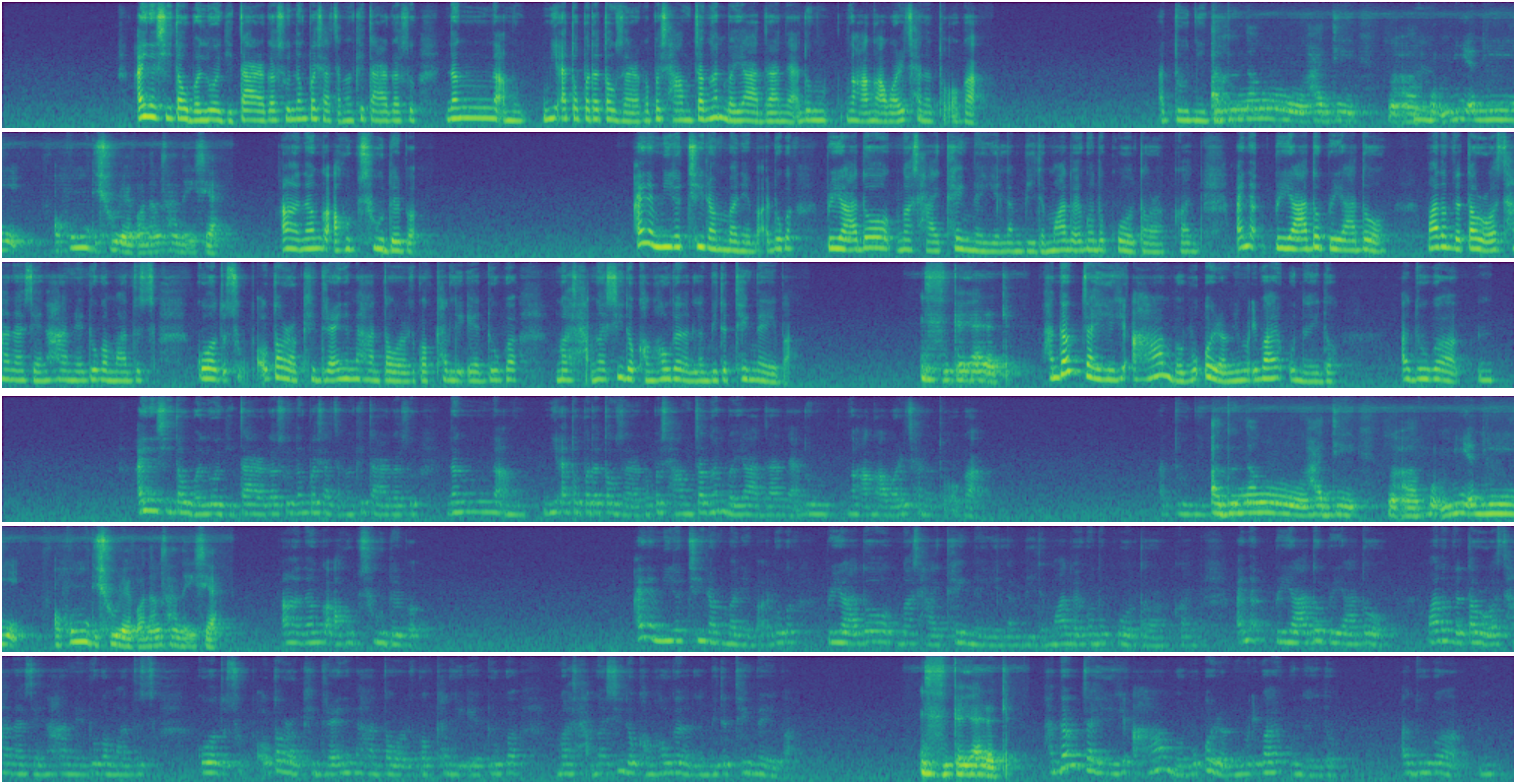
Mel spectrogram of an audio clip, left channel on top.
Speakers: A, on the left; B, on the right.
A: ꯑꯩꯅ ꯁꯤ ꯇꯧꯕ ꯂꯣꯏꯈꯤ ꯇꯥꯔꯒꯁꯨ ꯅꯪ ꯄꯩꯁꯥ ꯆꯪꯉꯛꯈꯤ ꯇꯥꯔꯒꯁꯨ ꯅꯪꯅ ꯑꯃꯨꯛ ꯃꯤ ꯑꯇꯣꯞꯄꯗ ꯇꯧꯖꯔꯒ ꯄꯩꯁꯥ ꯑꯃꯨꯛ ꯆꯪꯍꯟꯕ ꯌꯥꯗ꯭ꯔꯥꯅꯦ ꯑꯗꯨꯝ ꯉꯥꯏꯍꯥꯛ ꯉꯥꯏꯍꯥꯛ ꯋꯥꯔꯤ ꯁꯥꯟꯅꯊꯣꯛꯑꯒ ꯑꯗꯨꯅꯤꯗ
B: ꯑꯗꯨ ꯅꯪ ꯍꯥꯏꯗꯤ
A: ꯎꯝ
B: ꯃꯤ ꯑꯅꯤ ꯑꯍꯨꯝꯗꯤ ꯁꯨꯔꯦꯀꯣ ꯅꯪ ꯁꯥꯟꯅꯩꯁꯦ
A: ꯑꯥ ꯅꯪꯒ ꯑꯍꯨꯝ ꯁꯨꯗꯦꯕ ꯑꯩꯅ ꯃꯤꯗꯣ ꯊꯤꯔꯝꯕꯅꯦꯕ ꯑꯗꯨꯒ ꯄ꯭ꯔꯤꯌꯥꯗꯣ ꯉꯁꯥꯏ ꯊꯦꯡꯅꯩꯌꯦ ꯂꯝꯕꯤꯗ ꯃꯥꯗꯣ ꯑꯩꯉꯣꯟꯗ ꯀꯣꯜ ꯇꯧꯔꯛꯀꯥꯟꯗ ꯑꯩꯅ ꯄ꯭ꯔꯤꯌꯥꯗꯣ ꯄ꯭ꯔꯤꯌꯥꯗꯣ ꯃꯥꯗꯣ ꯑꯝꯇ ꯇꯧꯔꯛꯑ ꯁꯥꯟꯅꯁꯦꯅ ꯍꯥꯏꯕꯅꯦ ꯑꯗꯨꯒ ꯃꯥꯗ ꯀꯣꯜꯗꯣ ꯁꯨꯡꯇꯧ ꯇꯧꯔꯛꯈꯤꯗ꯭ꯔꯦ ꯑꯩꯅ ꯅꯍꯥꯟ ꯇꯧꯔꯁꯨ ꯀꯛꯊꯠꯂꯛꯑꯦ ꯑꯗꯨꯒ ꯉꯁꯤꯗꯣ ꯈꯪꯍꯧꯗꯅ ꯂꯝꯕꯤꯗ ꯊꯦꯡꯅꯩꯌꯦꯕ
B: ꯎ ꯀꯩ ꯍꯥꯏꯔꯀꯦ
A: ꯍꯟꯗꯛ ꯆꯍꯤꯒꯤ ꯑꯍꯥꯥꯟꯕꯕꯨ ꯑꯣꯏꯔꯝꯃꯤ ꯏꯕꯥꯅꯤ ꯎꯅꯩꯗꯣ ꯑꯗꯨꯒ ꯎ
